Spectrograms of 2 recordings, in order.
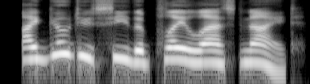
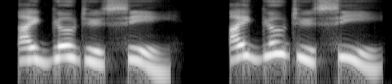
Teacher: Instead of saying, got to, separately, I run the words together. And leave off the T at the end of got. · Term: elide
